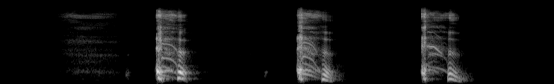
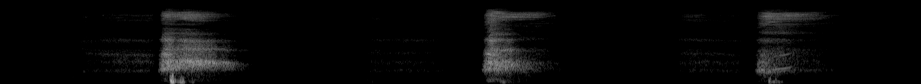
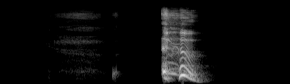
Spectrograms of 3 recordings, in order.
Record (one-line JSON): {"three_cough_length": "5.5 s", "three_cough_amplitude": 29290, "three_cough_signal_mean_std_ratio": 0.27, "exhalation_length": "9.2 s", "exhalation_amplitude": 5474, "exhalation_signal_mean_std_ratio": 0.36, "cough_length": "2.9 s", "cough_amplitude": 25695, "cough_signal_mean_std_ratio": 0.26, "survey_phase": "beta (2021-08-13 to 2022-03-07)", "age": "65+", "gender": "Female", "wearing_mask": "No", "symptom_none": true, "smoker_status": "Ex-smoker", "respiratory_condition_asthma": false, "respiratory_condition_other": false, "recruitment_source": "REACT", "submission_delay": "7 days", "covid_test_result": "Negative", "covid_test_method": "RT-qPCR", "influenza_a_test_result": "Negative", "influenza_b_test_result": "Negative"}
